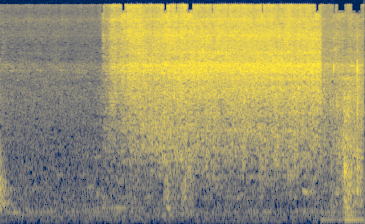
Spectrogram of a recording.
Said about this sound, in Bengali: এখন সবজিটাকে দিয়েও এইভাবে দুই মিনিট একইভাবে ভেজে নেব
